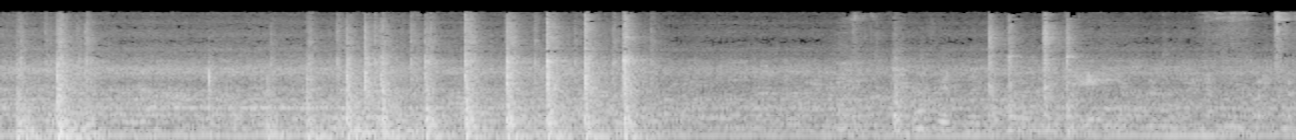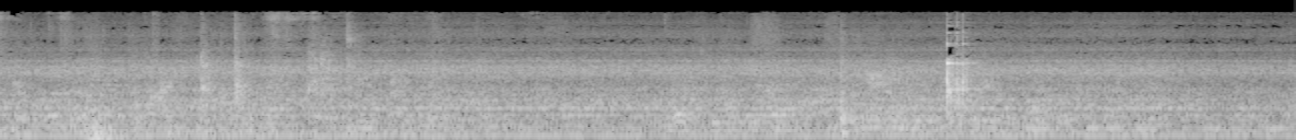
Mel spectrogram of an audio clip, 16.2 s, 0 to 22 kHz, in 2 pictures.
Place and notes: morgens im frühjahr 07, ausschankbetrieb
stimmengewirr, geschirr
project: :resonanzen - neanderland soundmap nrw: social ambiences/ listen to the people - in & outdoor nearfield recordingss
